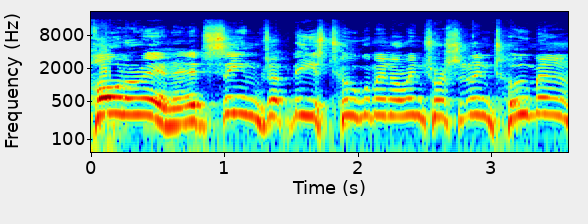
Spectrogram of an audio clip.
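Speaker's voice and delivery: high, dramatic host announcement, slowing at the end; hammed-up reality TV host voice; mock game-show host.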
